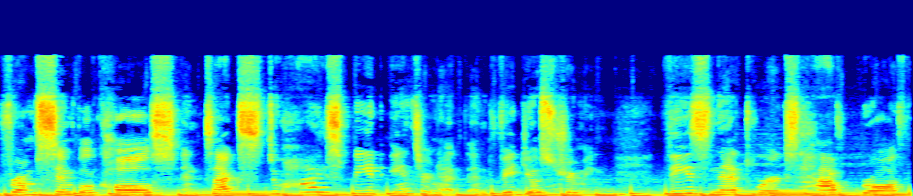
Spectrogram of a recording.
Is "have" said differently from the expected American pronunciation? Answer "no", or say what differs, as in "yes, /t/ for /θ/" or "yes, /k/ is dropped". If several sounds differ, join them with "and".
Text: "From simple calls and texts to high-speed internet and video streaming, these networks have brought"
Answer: no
